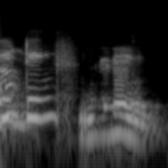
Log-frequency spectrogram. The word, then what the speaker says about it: knead: सर, उसको बोलते हैं निड करना, है ना। क्या बोलते हैं? निड। आईएनजी लगाएंगे क्या बन जाएगा? निडिंग। के साइलेंट है देखो, है ना, के साइलेंट है यहाँ पर।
